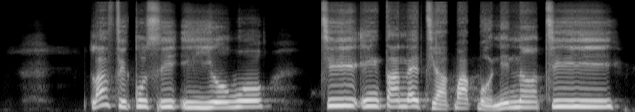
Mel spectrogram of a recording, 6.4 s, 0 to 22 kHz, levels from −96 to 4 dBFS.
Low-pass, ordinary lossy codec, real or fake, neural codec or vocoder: none; none; fake; autoencoder, 48 kHz, 32 numbers a frame, DAC-VAE, trained on Japanese speech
